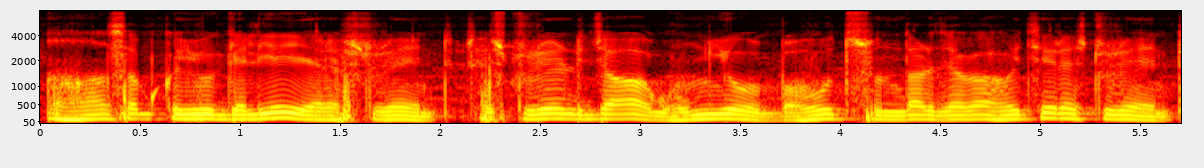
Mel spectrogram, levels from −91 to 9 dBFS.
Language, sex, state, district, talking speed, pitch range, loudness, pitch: Maithili, male, Bihar, Madhepura, 170 wpm, 110-125 Hz, -15 LUFS, 120 Hz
